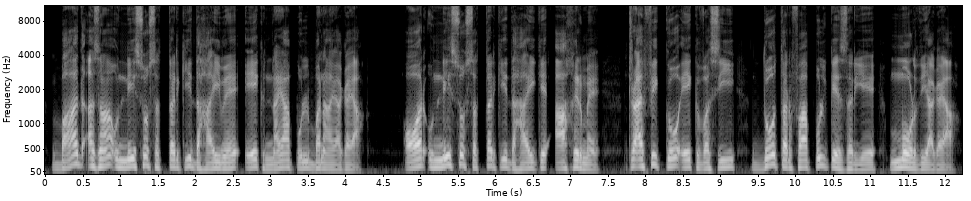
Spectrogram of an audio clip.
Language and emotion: Urdu, neutral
